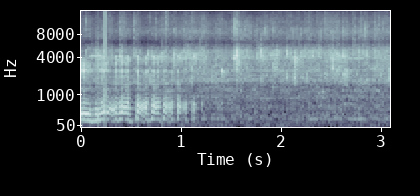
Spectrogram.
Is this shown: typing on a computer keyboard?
no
